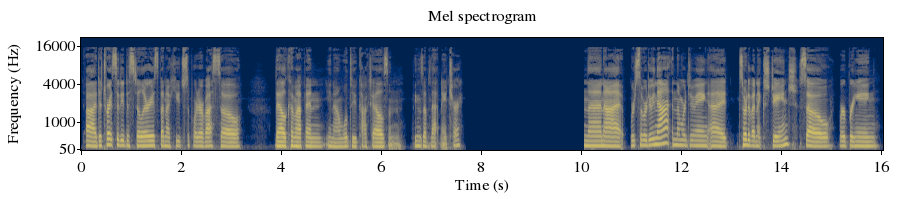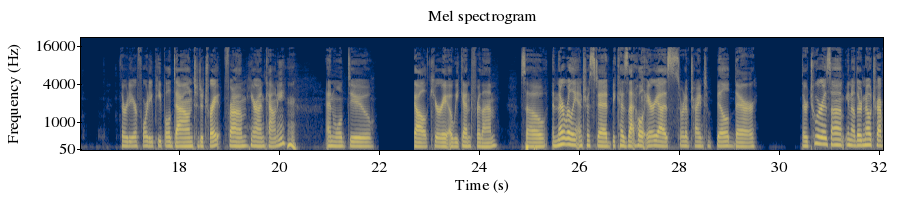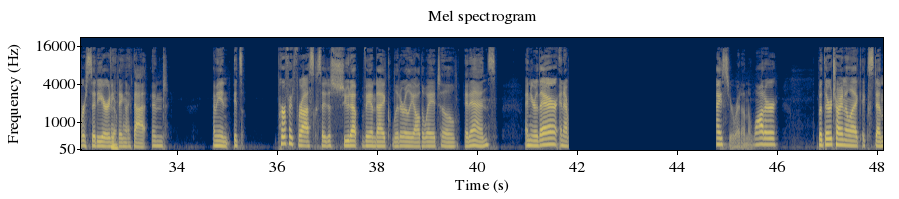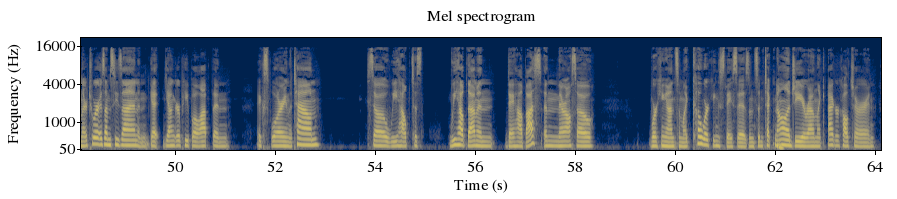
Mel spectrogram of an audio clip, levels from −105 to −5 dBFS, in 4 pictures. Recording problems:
audio cutting out; at 7.5 s for 2.5 s, at 22 s for 0.5 s and at 42 s for 3 s

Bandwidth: 15 kHz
